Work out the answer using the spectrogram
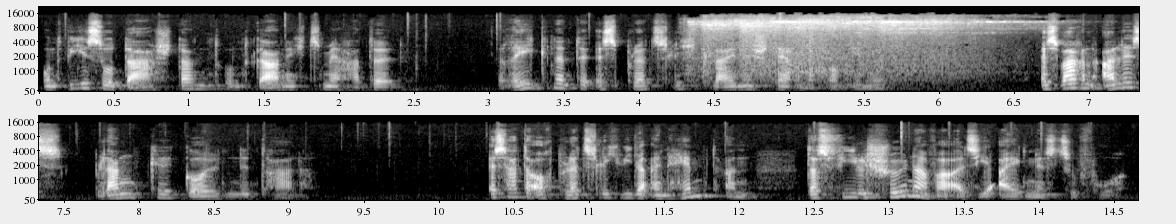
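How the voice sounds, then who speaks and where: A male storyteller reads a children's fairy tale. His voice sits at a medium pitch, and he phrases each sentence in a measured, expressive storybook way. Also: slight background noise. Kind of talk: scripted fairy-tale narration.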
